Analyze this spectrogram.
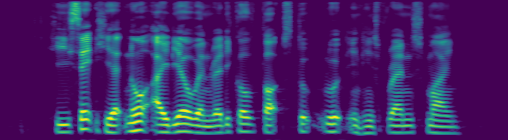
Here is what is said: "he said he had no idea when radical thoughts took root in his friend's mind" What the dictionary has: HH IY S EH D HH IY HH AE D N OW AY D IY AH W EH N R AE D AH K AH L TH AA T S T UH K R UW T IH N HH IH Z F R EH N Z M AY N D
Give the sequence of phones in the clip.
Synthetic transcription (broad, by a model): HH IY S EH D HH IY HH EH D N OW AY D IY AH W EH N R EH D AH K AH L T AA T S T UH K R UW T IH N HH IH S F R EH N S M AY N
